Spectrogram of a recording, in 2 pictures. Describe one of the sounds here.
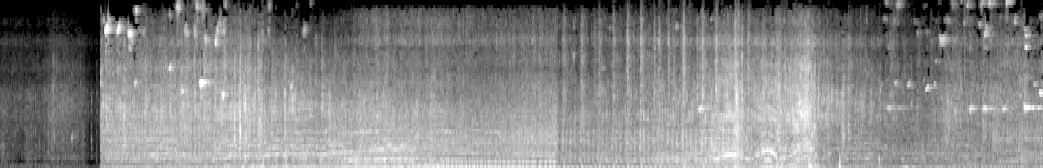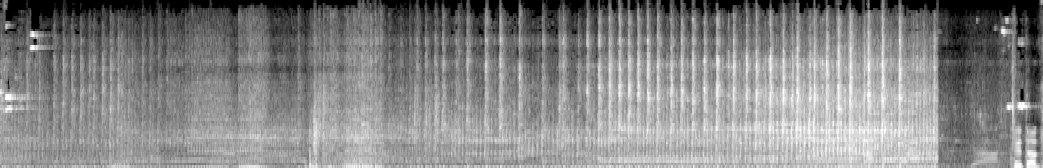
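A dirt bike engine revs and roars close by.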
